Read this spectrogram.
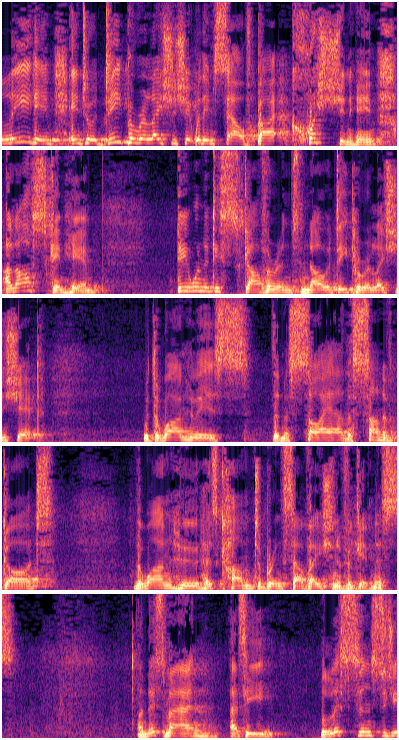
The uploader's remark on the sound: Estuary Elim Church Ashingdon Evening Service. At Estuary Elim Ashingdon.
